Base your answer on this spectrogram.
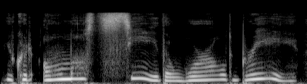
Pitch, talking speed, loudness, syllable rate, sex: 215 Hz, 135 wpm, -15 LUFS, 3.2 syllables/s, female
